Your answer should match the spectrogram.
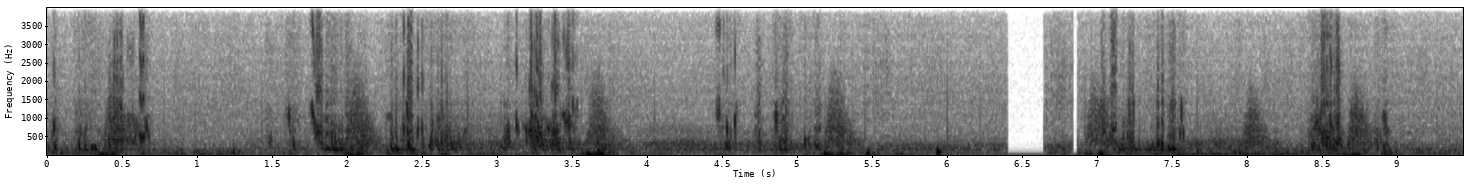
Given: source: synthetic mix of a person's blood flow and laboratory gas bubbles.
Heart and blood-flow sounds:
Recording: Doppler ultrasound of blood flow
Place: subclavian vein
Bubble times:
0.00-0.09 s: bubbles
0.17-0.71 s: bubbles
1.45-1.52 s: bubbles
1.57-1.69 s: bubbles
1.74-2.15 s: bubbles
2.25-2.85 s: bubbles
3.03-3.55 s: bubbles
4.45-4.62 s: bubbles
4.70-4.98 s: bubbles
5.01-5.18 s: bubbles
7.01-7.61 s: bubbles
8.39-8.98 s: bubbles
From the record:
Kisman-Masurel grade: 332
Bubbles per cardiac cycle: rolling drumbeat, 9 or more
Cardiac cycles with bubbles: 50 to 99%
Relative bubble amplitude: moderate (0.250 to 0.450)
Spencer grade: 3 (all of the cardiac periods contain showers or single bubble signals, but not dominating or overriding the cardiac motion signals)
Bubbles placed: anywhere in the cardiac cycle

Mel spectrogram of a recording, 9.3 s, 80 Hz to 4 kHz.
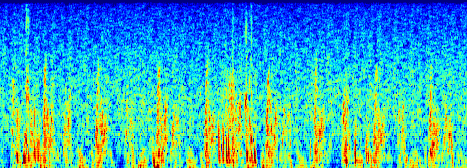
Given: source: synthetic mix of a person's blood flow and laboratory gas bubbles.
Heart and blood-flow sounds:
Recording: Doppler ultrasound of blood flow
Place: precordium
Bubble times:
0.32-0.40 s: bubbles
0.44-0.83 s: bubbles
4.33-4.83 s: bubbles
4.88-5.15 s: bubbles
6.80-6.98 s: bubbles
7.06-7.17 s: bubbles
7.31-7.42 s: bubbles
From the record:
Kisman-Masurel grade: 223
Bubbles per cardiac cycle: several, 3 to 8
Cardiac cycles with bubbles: 10 to 50%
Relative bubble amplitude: loud (0.450 to 0.775)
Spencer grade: 2 (many but less than half of the cardiac periods contain bubble signals, singularly or in groups)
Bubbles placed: only in the low amplitude regions of the cardiac cycle

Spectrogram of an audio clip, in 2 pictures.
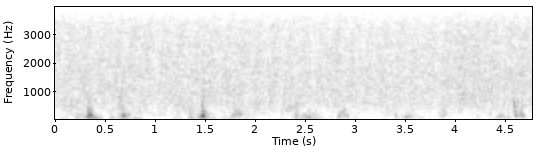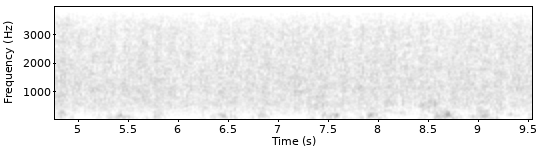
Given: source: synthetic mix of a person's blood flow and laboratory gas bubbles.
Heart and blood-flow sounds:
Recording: Doppler ultrasound of blood flow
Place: precordium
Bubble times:
4.55-4.71 s: bubbles
From the record:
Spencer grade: 1 (occasional bubble signal discernible with the cardiac motion signal, with majority of cardiac periods free of bubbles)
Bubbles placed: anywhere in the cardiac cycle

